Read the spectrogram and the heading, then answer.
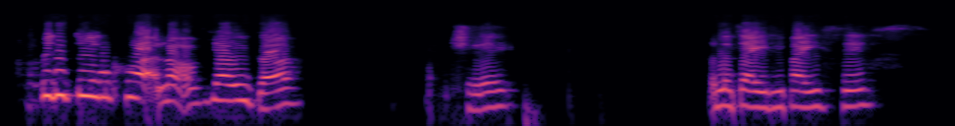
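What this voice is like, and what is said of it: Hard-to-understand accent. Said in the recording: “I get thrown a bit by the accent ... I just sometimes I can't understand what words are being said.”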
